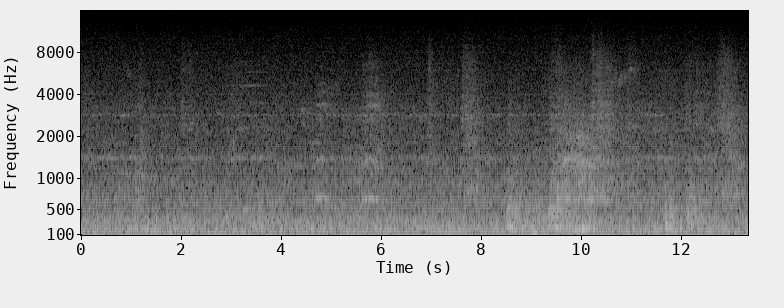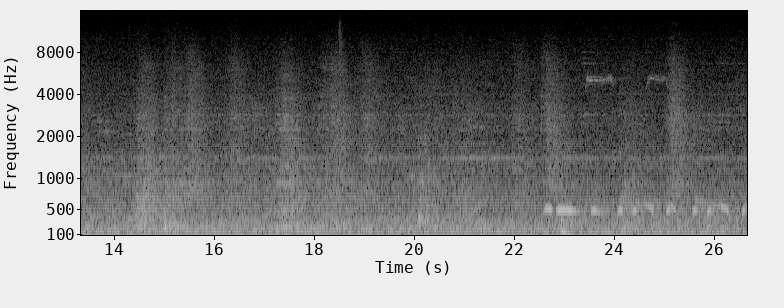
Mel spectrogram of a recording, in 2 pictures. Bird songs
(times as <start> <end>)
23.4 26.4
